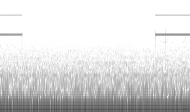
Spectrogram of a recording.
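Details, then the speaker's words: UPS circuit board, multimeter continuity test on a MOSFET: two clear beeps show it is shorted; to be removed from the PCB and rechecked, since a short elsewhere on the board can cause this reading. "দেখুন এখানে beep sound হচ্ছে short আছে বলে জানতে পারছি"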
